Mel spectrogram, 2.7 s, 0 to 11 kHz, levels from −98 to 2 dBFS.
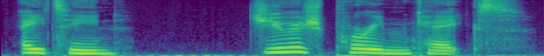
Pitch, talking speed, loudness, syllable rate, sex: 205 Hz, 65 wpm, -16 LUFS, 4.3 syllables/s, female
